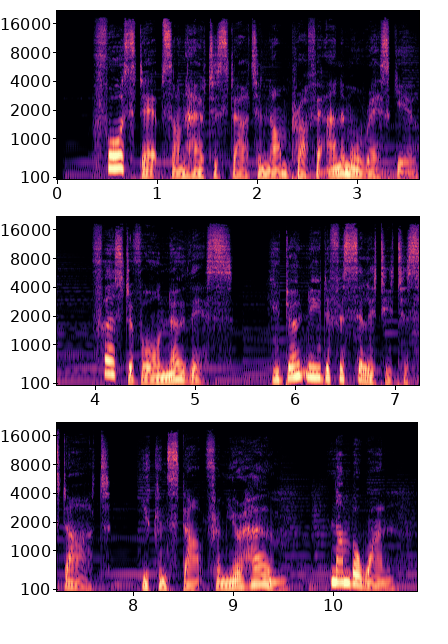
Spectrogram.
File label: Starting a non profit eLearning, voiceover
